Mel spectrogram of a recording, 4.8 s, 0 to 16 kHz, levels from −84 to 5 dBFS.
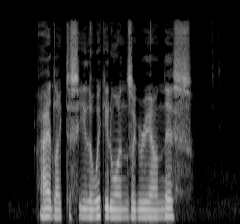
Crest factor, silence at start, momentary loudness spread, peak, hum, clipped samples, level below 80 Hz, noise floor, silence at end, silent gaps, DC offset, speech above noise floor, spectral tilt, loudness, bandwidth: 20 dB; 0.75 s; 4 LU; -4 dBFS; none; under 0.1%; -64 dBFS; -74 dBFS; 1 s; none; under 0.1%; 51 dB; -5 dB/octave; -23 LUFS; 11.5 kHz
